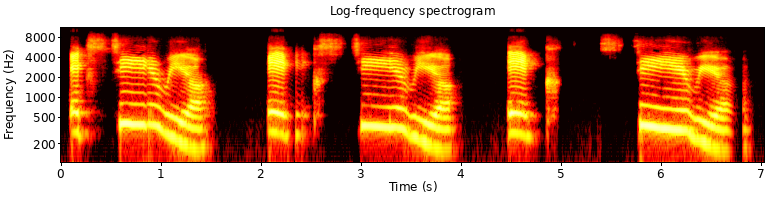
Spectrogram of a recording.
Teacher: the sound that we have after the X is T, a voiceless syllable. So because it's a voiceless syllable, the X will sound kus.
